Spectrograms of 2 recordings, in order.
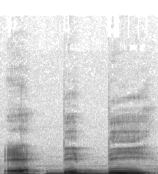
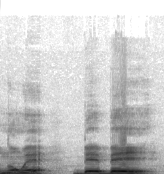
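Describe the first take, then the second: First: The final E vowel sounds closed. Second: The final E vowel sounds open. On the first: The speaker calls it right. "um som fechado" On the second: The speaker calls it wrong. "não é"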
